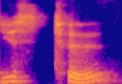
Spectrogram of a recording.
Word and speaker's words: used to: recuerden cuando lo pronuncian, recuerden unir con la t, no lo separen, no digan used o nada raro, es use to. Arrancas con la u y terminas con una u.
